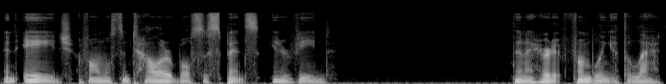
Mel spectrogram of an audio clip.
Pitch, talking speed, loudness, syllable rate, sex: 95 Hz, 135 wpm, -21 LUFS, 5.8 syllables/s, male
